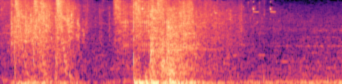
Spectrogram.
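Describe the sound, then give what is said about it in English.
A mech in a video game fires all its lasers at once: a dense mechanical rumble, then a sudden heavier booming burst partway through that settles into a sustained noisy roar, with no talk. “We'll just fire all of our lasers. I don't think the ammo has a cost, so we're just gonna fire everything.”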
